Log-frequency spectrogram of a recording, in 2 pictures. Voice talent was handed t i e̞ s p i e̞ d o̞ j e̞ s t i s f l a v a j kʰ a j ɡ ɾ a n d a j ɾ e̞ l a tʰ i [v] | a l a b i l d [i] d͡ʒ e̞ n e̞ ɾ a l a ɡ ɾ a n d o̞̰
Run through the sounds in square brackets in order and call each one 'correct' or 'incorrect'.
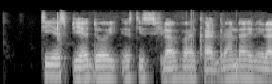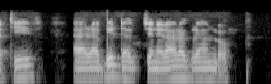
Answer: correct, incorrect: a

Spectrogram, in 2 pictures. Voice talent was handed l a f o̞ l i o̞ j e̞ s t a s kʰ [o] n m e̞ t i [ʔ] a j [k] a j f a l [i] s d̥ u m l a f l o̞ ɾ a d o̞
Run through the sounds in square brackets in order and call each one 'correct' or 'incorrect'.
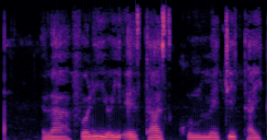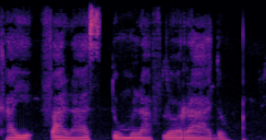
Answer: incorrect: u, incorrect: t, incorrect: kʰ, incorrect: a

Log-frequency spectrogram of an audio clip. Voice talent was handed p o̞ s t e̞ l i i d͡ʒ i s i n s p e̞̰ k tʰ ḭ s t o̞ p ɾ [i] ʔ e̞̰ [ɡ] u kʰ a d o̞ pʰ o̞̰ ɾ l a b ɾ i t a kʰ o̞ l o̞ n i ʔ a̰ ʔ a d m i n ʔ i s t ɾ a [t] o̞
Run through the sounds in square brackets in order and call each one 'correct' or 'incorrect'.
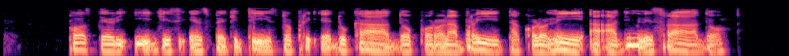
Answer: correct, incorrect: d, incorrect: d

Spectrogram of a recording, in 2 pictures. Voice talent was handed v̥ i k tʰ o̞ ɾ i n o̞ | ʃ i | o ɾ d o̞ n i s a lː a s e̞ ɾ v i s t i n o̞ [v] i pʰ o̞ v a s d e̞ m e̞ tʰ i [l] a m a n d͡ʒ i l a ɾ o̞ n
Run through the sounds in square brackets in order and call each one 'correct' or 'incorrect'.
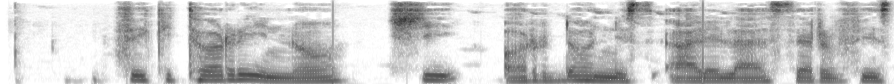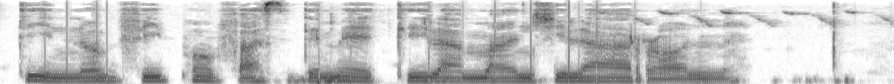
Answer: correct, correct

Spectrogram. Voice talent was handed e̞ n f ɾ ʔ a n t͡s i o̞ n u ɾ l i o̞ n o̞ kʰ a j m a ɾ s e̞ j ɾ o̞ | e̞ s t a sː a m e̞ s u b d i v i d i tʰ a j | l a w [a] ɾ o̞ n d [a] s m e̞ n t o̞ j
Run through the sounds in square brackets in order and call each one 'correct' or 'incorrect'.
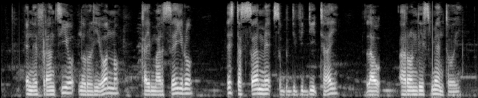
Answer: correct, incorrect: i

